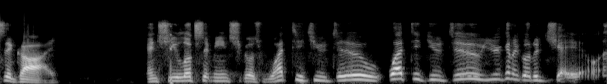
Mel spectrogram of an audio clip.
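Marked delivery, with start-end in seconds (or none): 2.6-6.0 imitating a freaked-out wife, high-pitched wail. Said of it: "She's all freaked out".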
